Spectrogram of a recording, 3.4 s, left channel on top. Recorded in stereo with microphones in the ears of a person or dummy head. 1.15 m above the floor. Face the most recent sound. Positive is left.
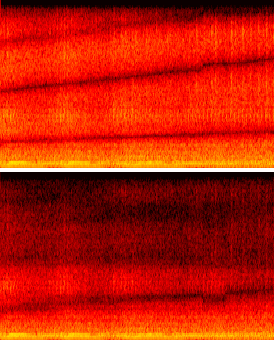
turn(degrees=70)  # may be behind; listen again after turning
